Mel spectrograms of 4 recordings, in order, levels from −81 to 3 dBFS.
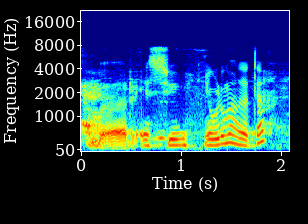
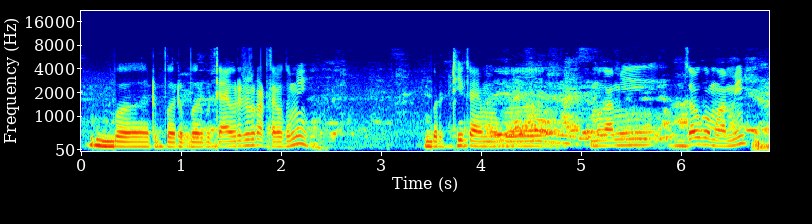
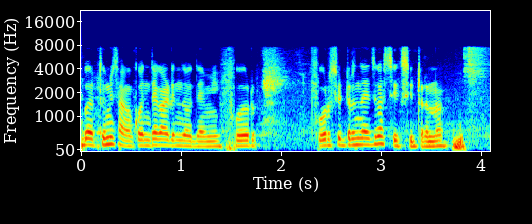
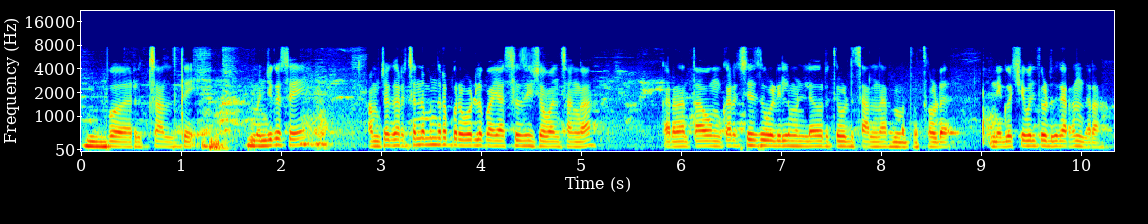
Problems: constant background noise, background conversations at intervals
